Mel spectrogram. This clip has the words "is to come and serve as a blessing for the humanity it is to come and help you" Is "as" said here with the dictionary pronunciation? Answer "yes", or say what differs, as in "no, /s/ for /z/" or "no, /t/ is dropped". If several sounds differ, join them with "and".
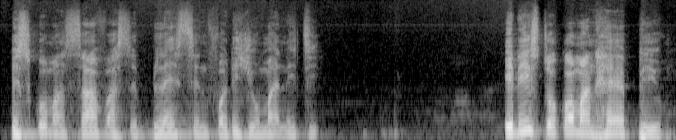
no, /s/ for /z/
